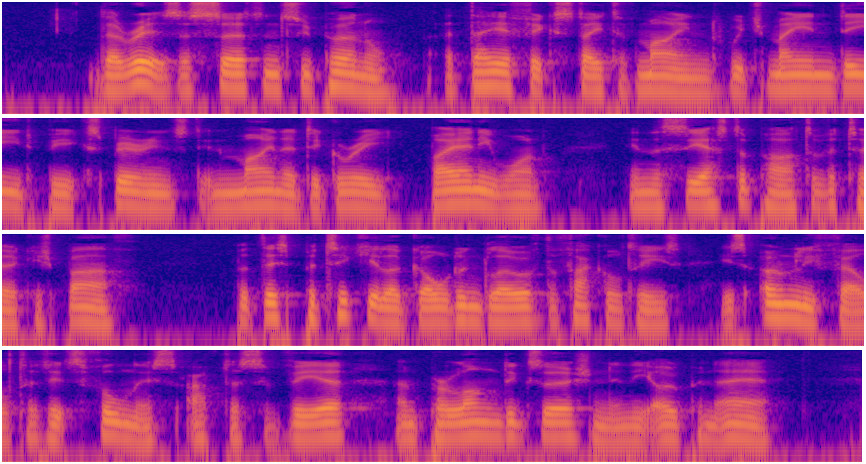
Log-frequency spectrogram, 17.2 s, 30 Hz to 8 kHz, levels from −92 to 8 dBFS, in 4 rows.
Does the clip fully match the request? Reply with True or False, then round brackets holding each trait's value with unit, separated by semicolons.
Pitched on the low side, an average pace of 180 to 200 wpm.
True (105 Hz; 185 wpm)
